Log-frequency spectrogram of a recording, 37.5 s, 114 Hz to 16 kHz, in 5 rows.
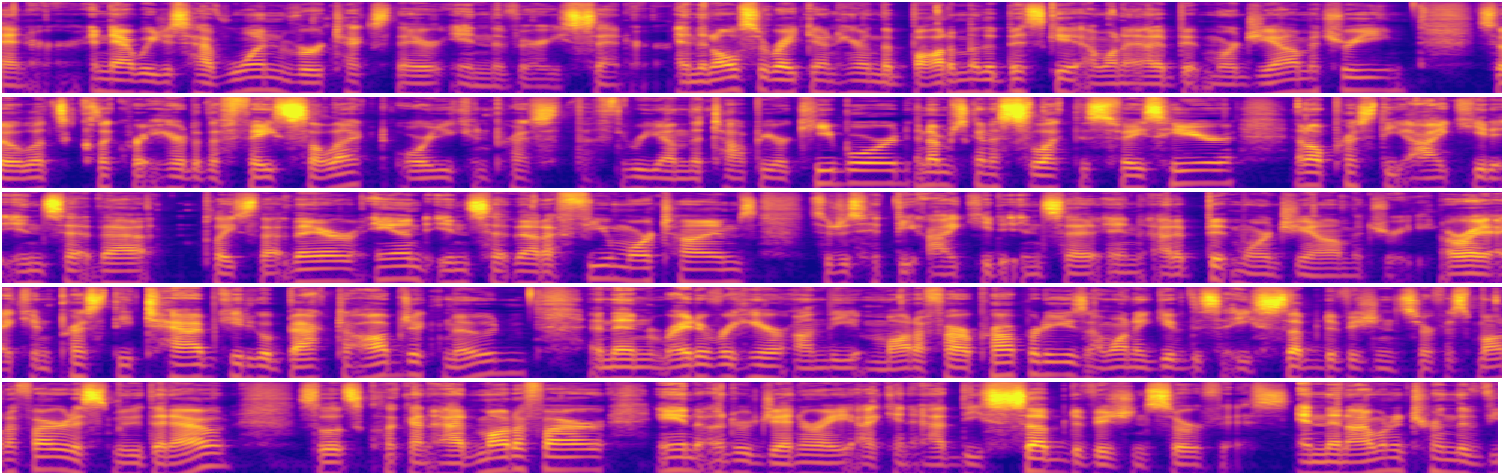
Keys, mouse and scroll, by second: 0.7 middle click, 1.0 1, 1.2 right click, 1.5 g, 2.2 scroll down 3, 2.4-3.8 middle drag, 3.8 scroll down 2, 3.9-6.5 middle drag, 6.5 scroll up 1, 6.7-8.7 middle drag, 8.7-10.5 drag, 10.5 3, 12.0-13.7 right drag, 13.9 i, 16.1 middle click, 16.6 i, 18.7 i, 20.0 scroll down 4, 20.2-21.6 middle drag, 21.6-22.1 scroll up 4, 22.4-23.0 scroll down 2, 23.1 Tab, 24.2-25.0 scroll up 1, 26.8 click, 31.4-34.6 drag, 36.2-37.4 drag.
